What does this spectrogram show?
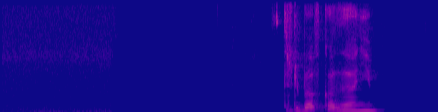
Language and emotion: Russian, neutral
